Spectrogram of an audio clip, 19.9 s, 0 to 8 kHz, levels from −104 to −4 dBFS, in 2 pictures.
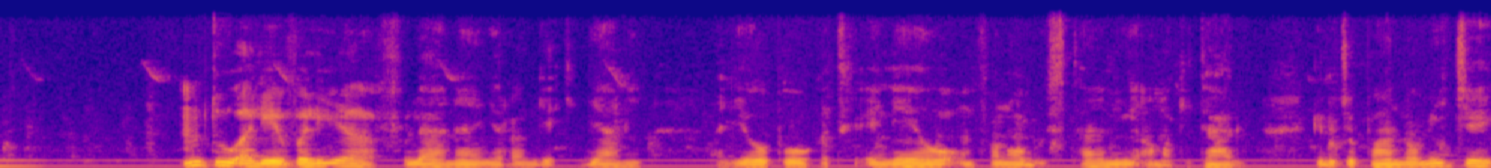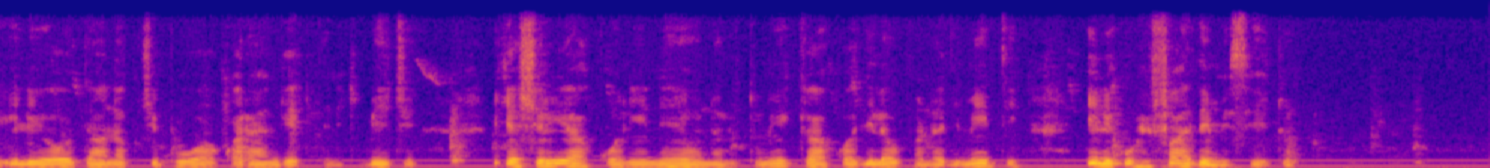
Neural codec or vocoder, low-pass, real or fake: none; 7.2 kHz; real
